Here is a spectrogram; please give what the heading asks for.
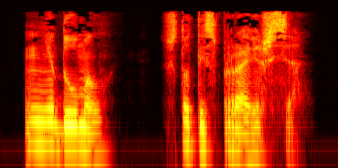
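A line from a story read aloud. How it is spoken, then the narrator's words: Whispered. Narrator (Russian): прошептал тот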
